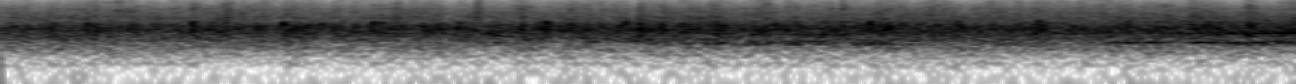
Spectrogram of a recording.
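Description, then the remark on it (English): Sustained applause from a large crowd at a Mendelssohn concert, with Nikolai Znaider applauding the audience; a dense steady wash of clapping at an even, moderate loudness with no voices standing out. “Nikolai Znaider applauding the audience now and giving them a cheerful thumbs up.”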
